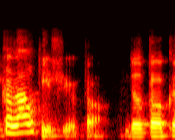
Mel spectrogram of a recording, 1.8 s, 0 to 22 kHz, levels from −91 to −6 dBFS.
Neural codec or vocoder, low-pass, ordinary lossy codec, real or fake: codec, 32 kHz, 1.9 kbps, SNAC; 9.9 kHz; Opus, 24 kbps; fake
